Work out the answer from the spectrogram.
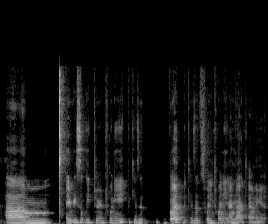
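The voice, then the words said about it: Belgian accent. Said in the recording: “I'm from Belgium, which you can tell by my very lovely yeehaw accent.”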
